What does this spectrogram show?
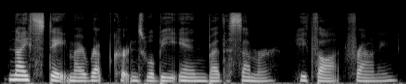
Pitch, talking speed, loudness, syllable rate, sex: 170 Hz, 205 wpm, -20 LUFS, 4.8 syllables/s, female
